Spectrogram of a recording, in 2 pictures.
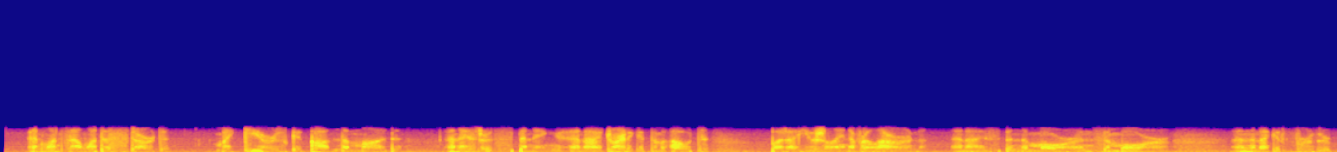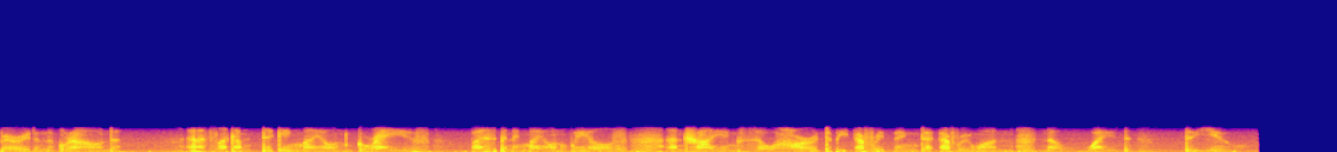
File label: whisper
